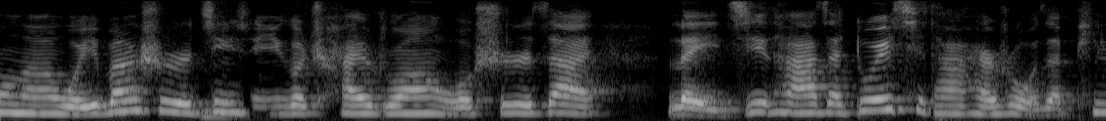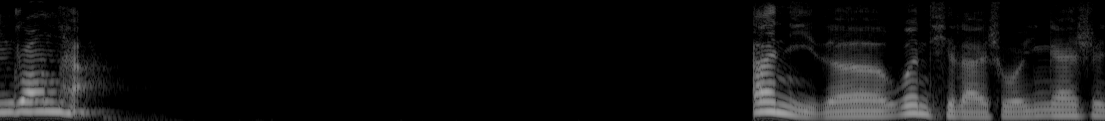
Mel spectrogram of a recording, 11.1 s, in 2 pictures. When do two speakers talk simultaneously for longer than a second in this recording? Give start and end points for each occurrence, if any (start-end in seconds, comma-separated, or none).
none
